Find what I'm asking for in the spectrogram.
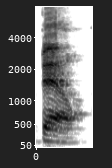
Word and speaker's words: Beale: It's spelled Beale, and they pronounce it Bell.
